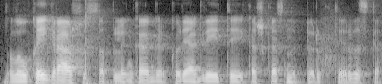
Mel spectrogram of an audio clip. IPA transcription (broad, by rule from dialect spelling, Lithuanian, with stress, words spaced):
lˠɐʊˈkɐɪ ˈɡrɑːʒʊs ɐpʲlʲɪŋˈkɐ ˈɡrɐ kʊˈrʲæː ˈɡrʲɛɪtɐɪ kɐʃˈkɐs nʊˈpʲɪrktʊ ɪr ˈʋʲɪskɐ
